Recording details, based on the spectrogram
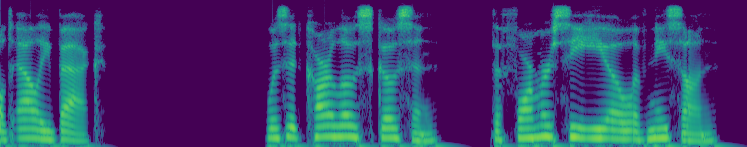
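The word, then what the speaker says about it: Ghosn: nissan mitsubishi and renault carlos gosan the arabic pronunciation is gassan had homes in rio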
